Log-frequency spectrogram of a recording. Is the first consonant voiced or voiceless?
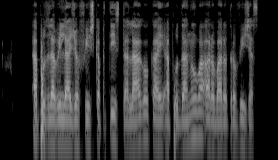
voiceless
